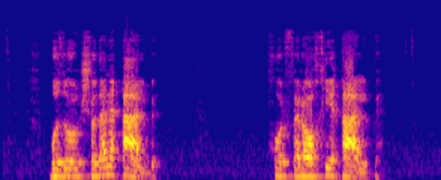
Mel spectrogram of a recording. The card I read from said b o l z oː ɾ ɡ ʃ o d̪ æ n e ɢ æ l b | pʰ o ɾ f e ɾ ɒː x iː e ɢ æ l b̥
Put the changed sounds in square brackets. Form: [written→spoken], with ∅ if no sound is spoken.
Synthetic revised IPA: b o [l→∅] z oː ɾ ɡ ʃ o d̪ æ n e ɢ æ l b | pʰ o ɾ f e ɾ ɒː x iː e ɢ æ l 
